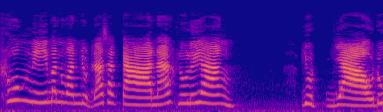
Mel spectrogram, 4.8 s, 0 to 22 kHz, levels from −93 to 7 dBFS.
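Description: Right through the speech the treble sounds hissy and grainy, and nothing sits above 14.2 kHz. That's likely Vorbis compression at a low bitrate, around 32 kbps.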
